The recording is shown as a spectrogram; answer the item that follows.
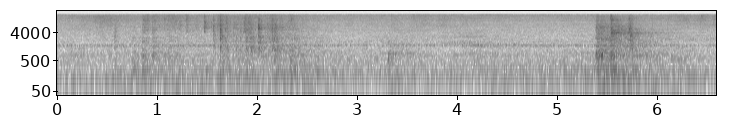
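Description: Old KONE traction elevator car travelling in its shaft: a steady low running hum with a few faint clicks and rattles, then a louder clunk near the end as the car arrives at the landing.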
